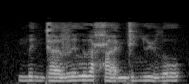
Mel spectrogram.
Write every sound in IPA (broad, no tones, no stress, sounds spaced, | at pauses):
m e ŋ ɡ æ v e l ɯ ɪ̯ ħ æ ŋ ɡ e ʎ y l o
